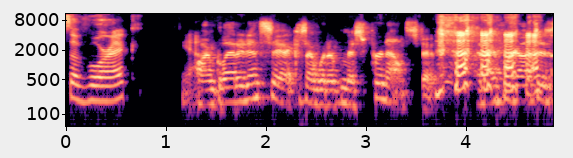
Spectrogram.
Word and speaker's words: Svorec: Svorec. So it's almost Svorec. like there's an A after the S, Svorec.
